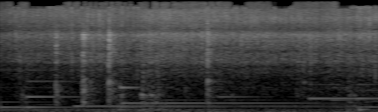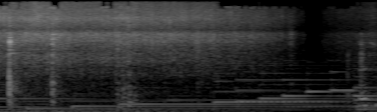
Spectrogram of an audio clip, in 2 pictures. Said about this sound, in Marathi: आपण आता कांदा चांगला लालसर भाजून घ्यायचा.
